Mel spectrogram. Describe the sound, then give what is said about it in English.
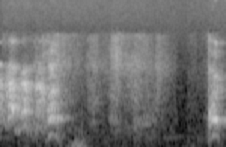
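Dogs barking in a few scattered bursts: a cluster of barks at first, a softer one in the middle, then one last sharp bark, all somewhat muffled and fairly quiet. “Okay, dogs have calmed down.”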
